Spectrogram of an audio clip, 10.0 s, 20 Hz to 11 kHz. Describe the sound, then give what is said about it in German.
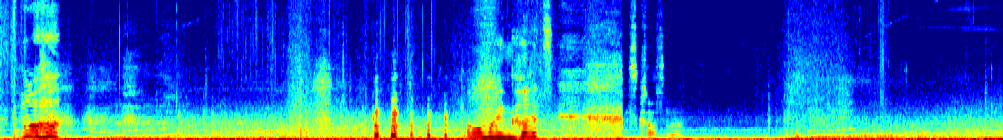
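A car accelerates hard at full throttle, reaching 150, its loud, steady low roar of engine and road filling the whole clip while people exclaim excitedly over it. “So, jetzt aber einmal ganz durchdrücken. Wow. Und merkst du, wir fahren schon 150.”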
